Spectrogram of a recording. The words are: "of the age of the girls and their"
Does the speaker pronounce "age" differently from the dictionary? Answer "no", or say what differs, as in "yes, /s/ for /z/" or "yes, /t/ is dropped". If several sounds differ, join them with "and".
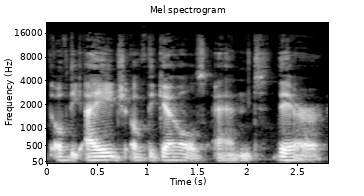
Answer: no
